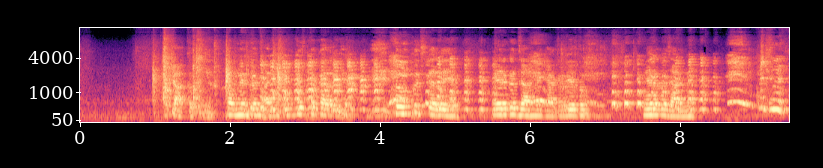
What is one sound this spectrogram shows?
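A man speaks loudly and demandingly, close by.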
